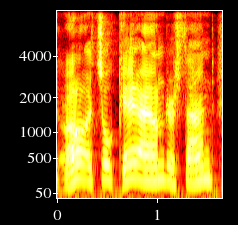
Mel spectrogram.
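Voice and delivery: high, lilting Irish reassurance; thick Irish accent. Retold or imitated. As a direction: imitate an Irish attendant letting it go, pitched well up. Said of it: "this thick Irish accent".

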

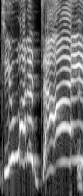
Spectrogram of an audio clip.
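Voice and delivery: very high, hammed-up squeal of an old man's threat; mock yell. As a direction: screech the threat, half-joking. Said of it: "he's yelling at him".

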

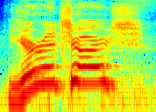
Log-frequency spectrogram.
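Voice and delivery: high, slow disbelieving question; incredulous. Pretend. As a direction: stretch out the disbelief. Mocking the character's claim.

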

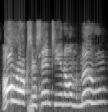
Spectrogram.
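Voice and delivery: very high, put-on cartoon voice; high squeaky fabulous rock voice; talking moon rock. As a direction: play a vain rock showing itself off. Still voicing the moon rock.

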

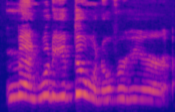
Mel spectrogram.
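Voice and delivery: put-on high, loose stab at Stallone's accent; rough Stallone accent, not quite landing; attempted Stallone accent.

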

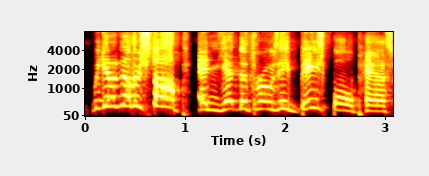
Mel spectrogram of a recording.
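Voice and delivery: it's the third stop and they keep blowing it; exasperated. Real, not acted. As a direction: pitch jumps up in disbelief. Exasperated recap of blown chances.

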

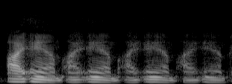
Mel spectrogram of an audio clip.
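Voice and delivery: "I am" four times, sinking to near silence; fading repetition. Acted. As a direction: let the repeats die away to a hush. Repeating, fading out.

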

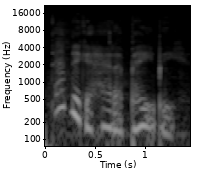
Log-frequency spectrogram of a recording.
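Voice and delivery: hushed gossip whisper, no voice at all. Real, not acted. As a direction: lean in and breathe it like a secret. Gossiping shocked aside.

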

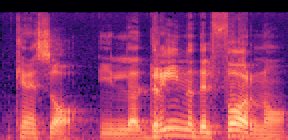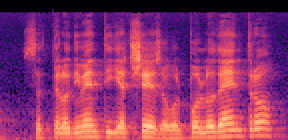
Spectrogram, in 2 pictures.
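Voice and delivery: ordinary talk, nothing marked

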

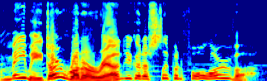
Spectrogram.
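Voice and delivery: high, loud, bossy warning; scolding girl voice. Acted. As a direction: fuss like a big sister. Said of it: "And Sora's like".

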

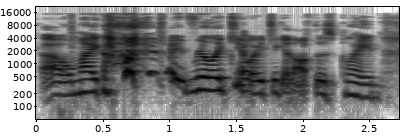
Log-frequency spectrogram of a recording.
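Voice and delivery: laughing in disbelief. Real, not acted. Weary passenger on landing, laughing as she talks. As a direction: laugh through the fed-up line.

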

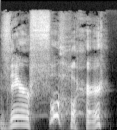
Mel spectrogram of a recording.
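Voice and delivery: very slow, high THEREFORE, rising at the end; hammed-up, rising "therefore"; grand mock deduction. Same word repeated more grandly.

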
